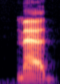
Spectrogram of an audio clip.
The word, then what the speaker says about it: Mads: uh the main character mad i think he's the is it mads or matt i think it's pronounced just mad that's silent but he's not he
